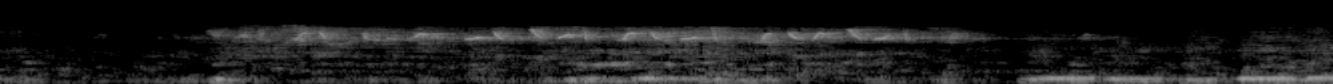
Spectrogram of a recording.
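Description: A small songbird singing a fast run of varied high chirps and twitters, starting about a second in and lasting about four seconds.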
